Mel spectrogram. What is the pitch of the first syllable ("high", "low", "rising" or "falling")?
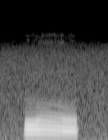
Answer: low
